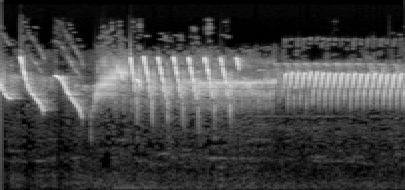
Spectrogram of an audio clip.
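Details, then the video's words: Mating canary from Jordan: sweeping downward whistles, then a run of quick falling notes, closing in a fast, buzzy, high trill that repeats evenly. "تغريد أجمل ألوان الكناري"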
